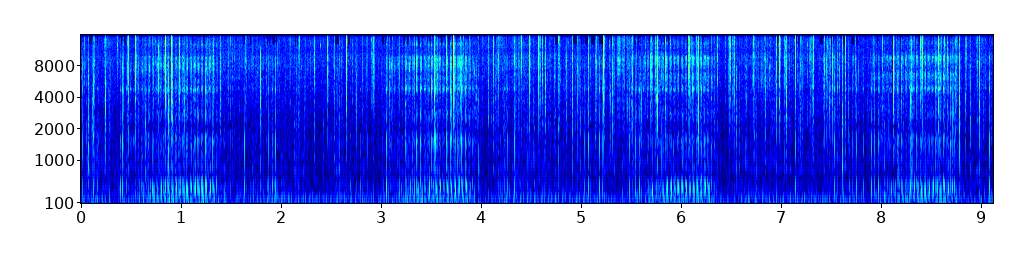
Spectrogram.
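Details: Cat purring by a crackling fireplace, cozy spring ambience: a deep, steady rumble rises into louder swells about every two seconds, separated by softer breaths, while the fire snaps and pops continuously.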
